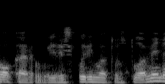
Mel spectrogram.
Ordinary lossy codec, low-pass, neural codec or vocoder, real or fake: MP3, 24 kbps; 7.2 kHz; codec, 44.1 kHz, 2.6 kbps, SNAC; fake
